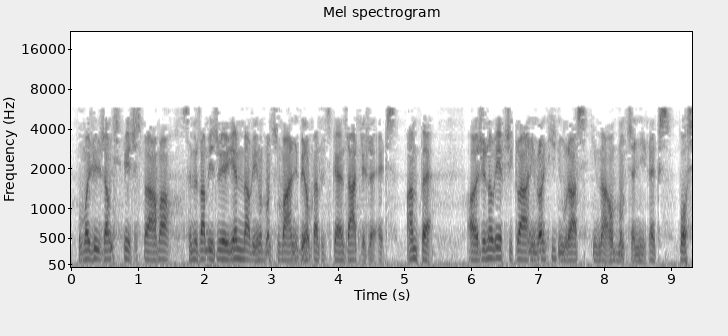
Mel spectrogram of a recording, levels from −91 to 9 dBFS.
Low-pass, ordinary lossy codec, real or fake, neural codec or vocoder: 7.2 kHz; MP3, 24 kbps; fake; autoencoder, 22.05 kHz, a latent of 192 numbers a frame, VITS, trained on many speakers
